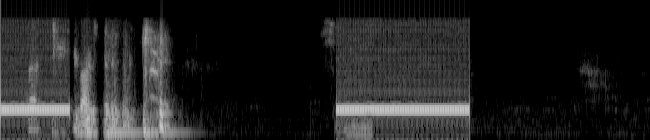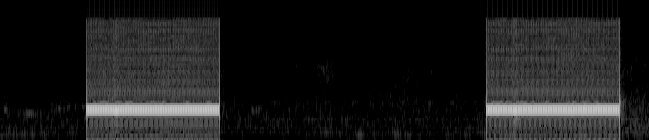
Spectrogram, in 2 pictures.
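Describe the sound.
A phone's ringback tone as a call is placed to a house: three steady two-second buzzing rings separated by long silent gaps, clear, following a brief burst of speech at the start.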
